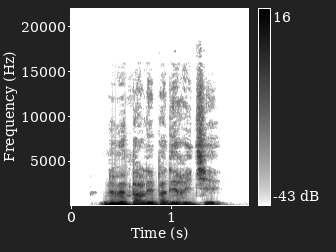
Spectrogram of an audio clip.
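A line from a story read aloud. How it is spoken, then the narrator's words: Exclaimed. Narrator (French): s'écria Charles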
